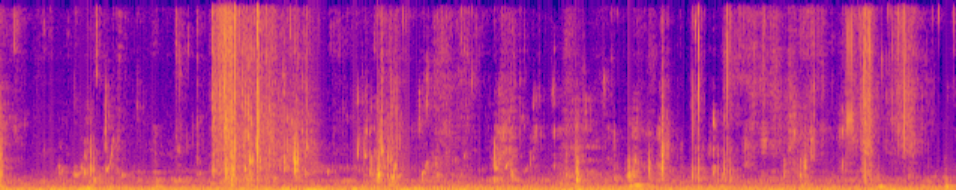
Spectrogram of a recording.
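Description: Gloved hands rustle and tug at a nylon gill net, freeing a fish.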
